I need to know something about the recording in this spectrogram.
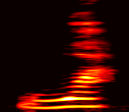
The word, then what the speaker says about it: は: When we use as particle, we pronounce this one wa. W-A. Wa. But only this letter, if you see only this letter, you pronounce ha. H-A.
